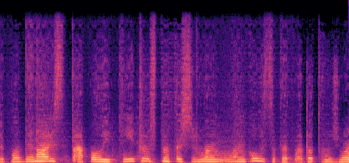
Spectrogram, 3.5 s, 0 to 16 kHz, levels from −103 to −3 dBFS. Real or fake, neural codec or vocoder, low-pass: fake; codec, 44.1 kHz, 0.9 kbps, DAC; 14.4 kHz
